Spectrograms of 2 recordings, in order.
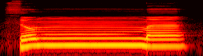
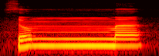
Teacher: Alright, di sini kita ada hukum tajwid iaitu mim yang ada tanda syaddah. Maka di sini kita dengung dengan kadar 2 harakat. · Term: wajibul gunnah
